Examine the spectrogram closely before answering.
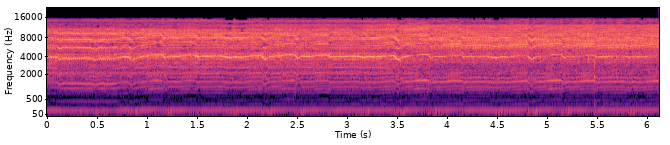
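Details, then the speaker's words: InMoov robot shoulder servo, screw heads catching on unfiled printed top piece: high buzzing whine with recurring waver; servo straining under load, suspected. "I think we're just making the servo struggle a little bit"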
